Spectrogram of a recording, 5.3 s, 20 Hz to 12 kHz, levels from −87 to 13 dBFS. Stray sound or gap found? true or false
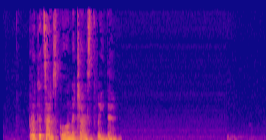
false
